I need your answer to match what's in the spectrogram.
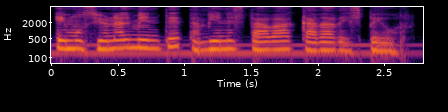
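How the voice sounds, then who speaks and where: Woman, podcast narrator, measured and explanatory, raspy fry in the voice. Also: mid-range voice, steady tone. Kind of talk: scripted documentary narration. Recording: faint music behind the voice.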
